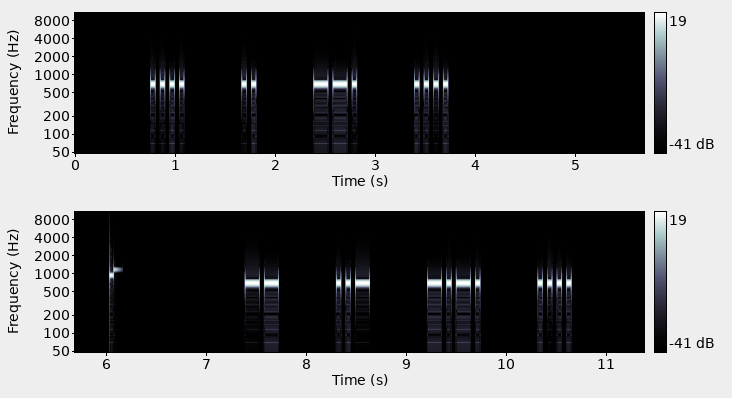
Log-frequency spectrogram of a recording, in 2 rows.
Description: Morse code, heard as a keyed tone, about 25 wpm, spaced as for 12 wpm, 700 Hz. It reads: HIGH MUCH
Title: 4x Character Spacing - Top 300 Words - 25wpm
